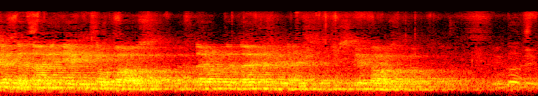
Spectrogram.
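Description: Spectators and coaches shout in a large echoing hall.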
